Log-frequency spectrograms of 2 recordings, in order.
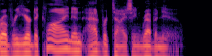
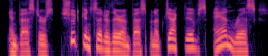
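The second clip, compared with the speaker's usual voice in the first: quick, even compliance read; fast legal disclaimer. Real, not acted. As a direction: rattle off the fine print quickly. Legal disclaimer read at podcast end.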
